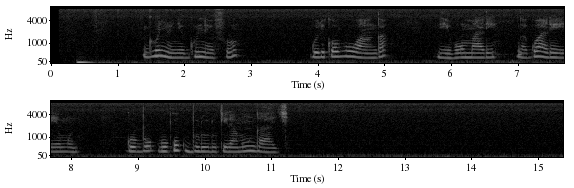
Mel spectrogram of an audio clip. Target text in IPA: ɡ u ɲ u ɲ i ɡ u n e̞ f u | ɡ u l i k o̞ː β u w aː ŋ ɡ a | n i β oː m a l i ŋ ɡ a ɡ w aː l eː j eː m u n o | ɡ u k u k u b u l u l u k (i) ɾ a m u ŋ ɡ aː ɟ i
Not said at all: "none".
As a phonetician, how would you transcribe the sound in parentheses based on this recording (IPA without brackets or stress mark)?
i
